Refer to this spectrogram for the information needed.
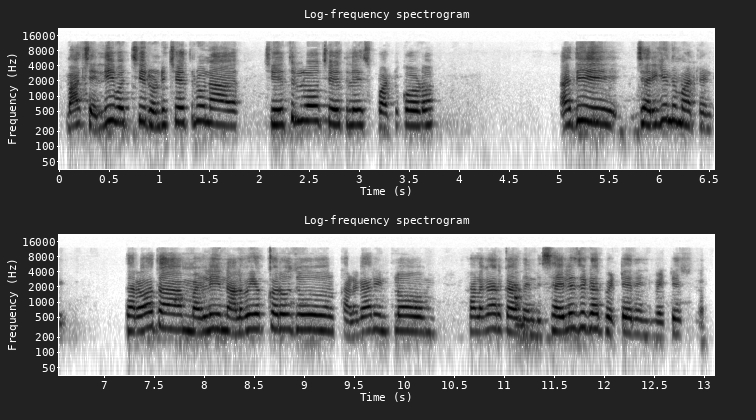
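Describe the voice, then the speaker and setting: Older woman with a high voice recounting her experience. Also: moderate pace, pauses often, a little mellow, slight background noise. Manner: earnest storytelling, frequent polite "andi" endings. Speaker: meditation practitioner sharing her experience. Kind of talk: personal testimony.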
